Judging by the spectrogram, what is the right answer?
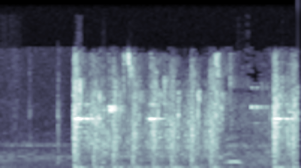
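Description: Rapid gunfire from a shootout in the crime video game LA Noire, a dense burst of repeated shots starting abruptly after a quiet moment and continuing loudly with a fresh volley near the end.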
